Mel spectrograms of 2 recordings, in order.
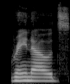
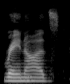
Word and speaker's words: Raynaud's: Like, some people who get Raynaud's syndrome, I think that I'm pronouncing that right. Raynaud's.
